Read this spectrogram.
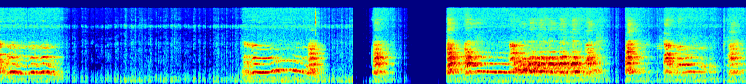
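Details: A dog barks at night in long, harmonic yowls and howl-like barks that sound like crying, some held a second or more and sliding in pitch, with brief silent gaps between bursts and no other sounds standing out.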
